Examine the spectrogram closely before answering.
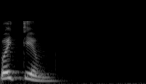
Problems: constant background noise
